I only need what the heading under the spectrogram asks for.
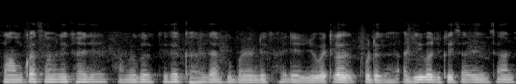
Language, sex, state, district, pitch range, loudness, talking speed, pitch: Hindi, male, Madhya Pradesh, Umaria, 105-115 Hz, -19 LUFS, 290 wpm, 110 Hz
